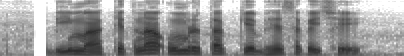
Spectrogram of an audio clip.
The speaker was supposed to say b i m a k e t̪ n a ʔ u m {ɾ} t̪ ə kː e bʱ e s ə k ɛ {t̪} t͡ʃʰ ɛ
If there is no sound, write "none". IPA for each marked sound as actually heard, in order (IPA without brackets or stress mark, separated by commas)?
ɾ, none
